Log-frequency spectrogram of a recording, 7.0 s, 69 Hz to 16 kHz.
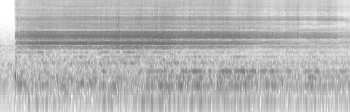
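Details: Everlast TIG welder test run with Nova torch, standard cup and collet, gas at 12 CFH: arc strikes and holds a steady bright crackling buzz for several seconds before tapering off; normal, stable weld.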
